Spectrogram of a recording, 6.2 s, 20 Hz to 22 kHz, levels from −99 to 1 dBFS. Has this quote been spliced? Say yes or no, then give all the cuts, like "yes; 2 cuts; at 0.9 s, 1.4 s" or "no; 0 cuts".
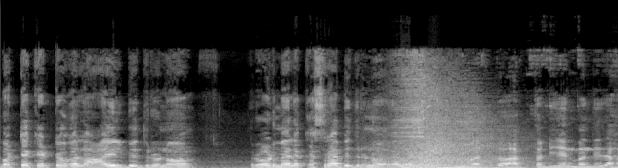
yes; 1 cut; at 4.2 s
